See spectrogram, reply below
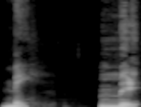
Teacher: when you said the word for my in the plural form, mes, you didn't pronounce the S. But then when you said mes enfants, you pronounced the S.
